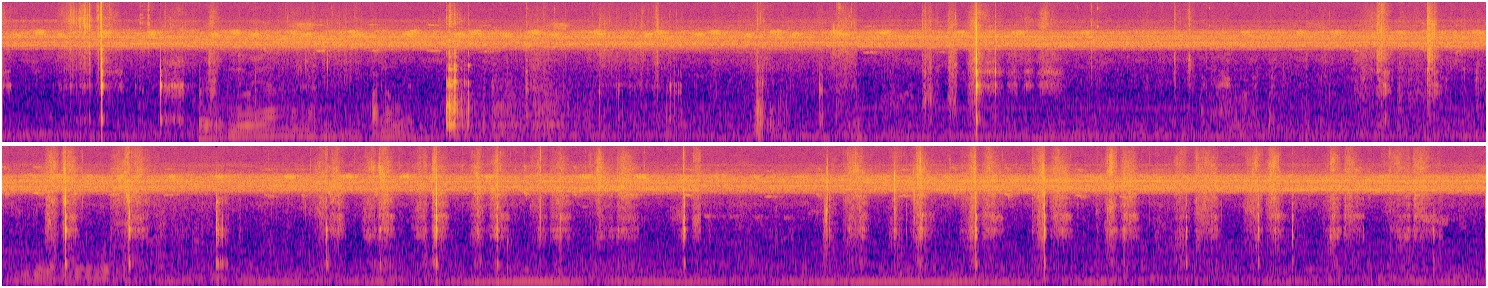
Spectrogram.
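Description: Kitchen knife chopping on a wooden cutting board, cutting shallots and tomatoes in sharp separate taps that become a quicker, steady chop in the second half. Behind it, insects chirr steadily.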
